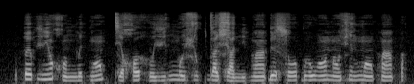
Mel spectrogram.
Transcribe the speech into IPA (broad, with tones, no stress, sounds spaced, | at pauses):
p ɛ˧˥˧ p vʲ õ˧˥˧ χ ũ˩˧˩ ŋ͡m e˧˥˧ ɡ͡b ɔ̃˧˥˧ p tʲ ʊ˩˧˩ χ ʊ˧˥˧ h u˩˧˩ vʲ u˧˥ ŋ͡m ʊ˧˥˧ ɕ u˧˥ p d a˧˥ ɕ a˩˧˩ mʲ ʊ˧˥ b ã˧˥ ɗ ɪ˧˥˧ s o˧˥˧ ɓ ʊ˧˥˧ w ɔ̃˧˥˧ n ɔ̃˧˥ ɕ ɛ̃˧˥ ŋ͡m ɔ̃˧˥ p ã˧˥˧ p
